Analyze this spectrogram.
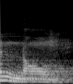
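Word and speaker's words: gnome: ये जी एन ओ एम है यानी कि एन से पहले जी है तो हमें जी को तो प्रोनाउंसिएट करना नहीं है तो क्या बोलेंगे इसको इसको बोलेंगे नॉर्म क्या बोलेंगे इसको नॉर्म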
